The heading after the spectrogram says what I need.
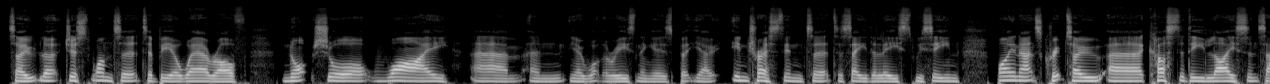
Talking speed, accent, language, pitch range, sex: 170 wpm, British, English, 135-160 Hz, male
